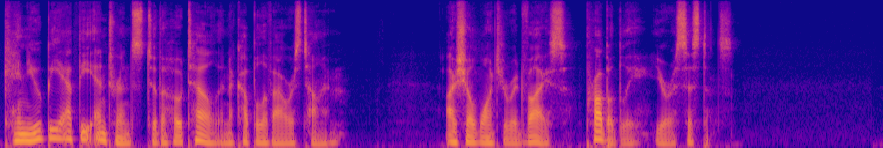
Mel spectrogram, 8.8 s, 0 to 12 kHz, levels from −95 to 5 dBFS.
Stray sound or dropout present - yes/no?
no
